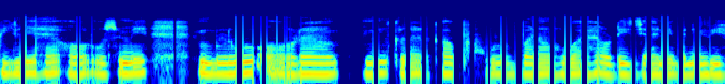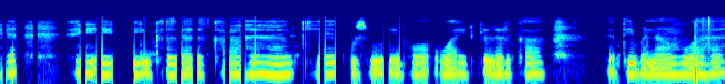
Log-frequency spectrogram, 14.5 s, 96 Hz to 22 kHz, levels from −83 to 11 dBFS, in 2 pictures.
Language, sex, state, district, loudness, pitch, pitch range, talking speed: Hindi, female, Bihar, Purnia, -28 LUFS, 185 Hz, 180-195 Hz, 125 wpm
